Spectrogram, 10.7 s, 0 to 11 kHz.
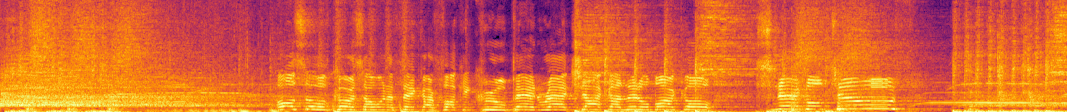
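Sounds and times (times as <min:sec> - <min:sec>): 
large concert crowd screaming and cheering at a live show: 0:00.0 - 0:03.6, 0:08.6 - 0:10.6
speech: 0:02.8 - 0:09.2.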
